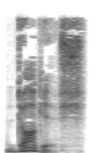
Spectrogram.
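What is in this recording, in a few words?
"doggish", British English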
